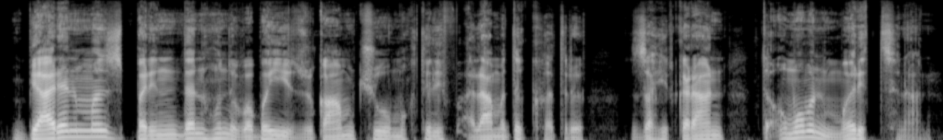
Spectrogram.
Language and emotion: Kashmiri, neutral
